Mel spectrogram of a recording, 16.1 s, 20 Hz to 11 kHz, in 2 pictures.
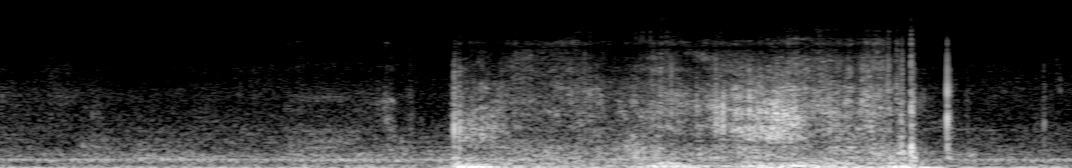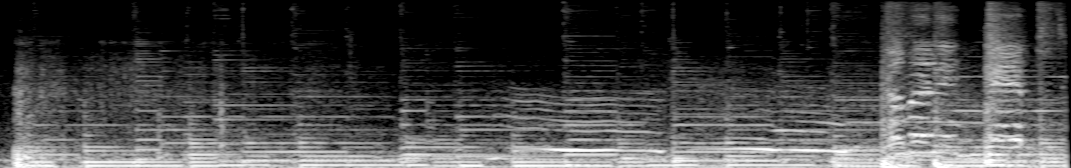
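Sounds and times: skis scraping metal rail: 3.9s - 7.2s
acoustic guitar music: 8.2s - 16.0s.

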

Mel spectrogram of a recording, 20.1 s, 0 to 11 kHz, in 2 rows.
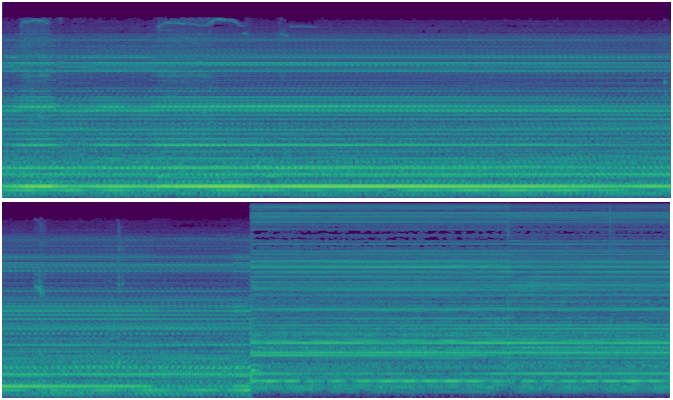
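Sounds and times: hydraulic press motor humming: 13.7s - 20.0s.

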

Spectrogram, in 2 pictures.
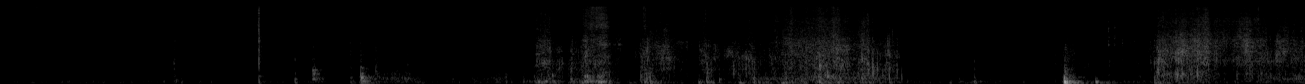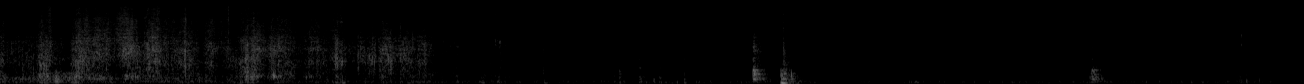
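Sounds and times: paper towel rustling and crinkling: 5.0s - 9.2s, 10.6s - 18.8s.

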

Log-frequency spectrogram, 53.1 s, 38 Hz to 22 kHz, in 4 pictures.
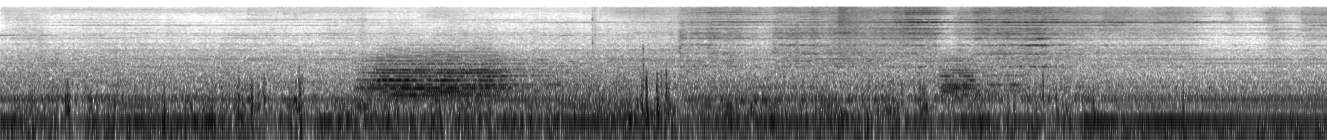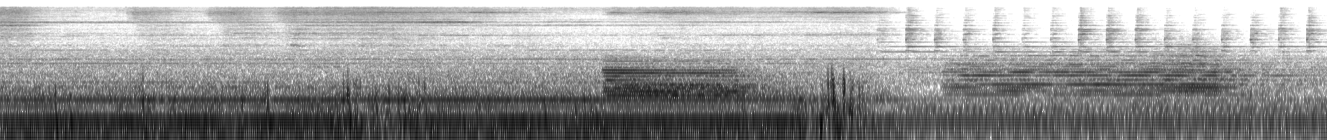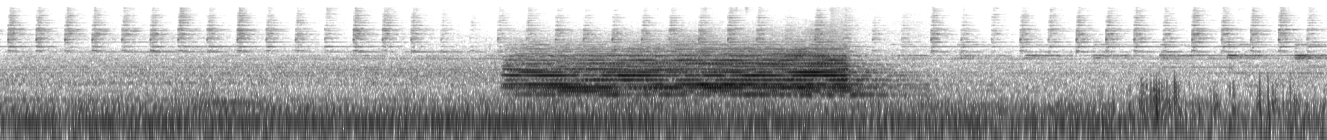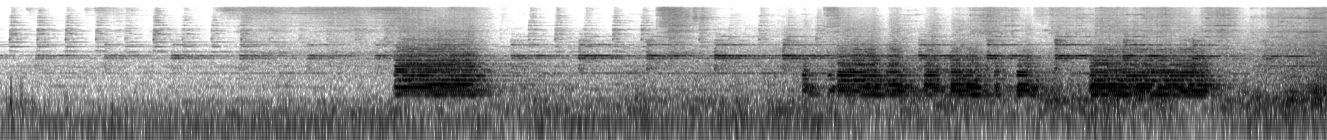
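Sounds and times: train air horn: 3.5s - 5.6s, 9.1s - 11.0s, 19.3s - 21.0s, 22.7s - 26.2s, 31.6s - 35.7s, 43.7s - 44.9s, 47.8s - 52.2s.

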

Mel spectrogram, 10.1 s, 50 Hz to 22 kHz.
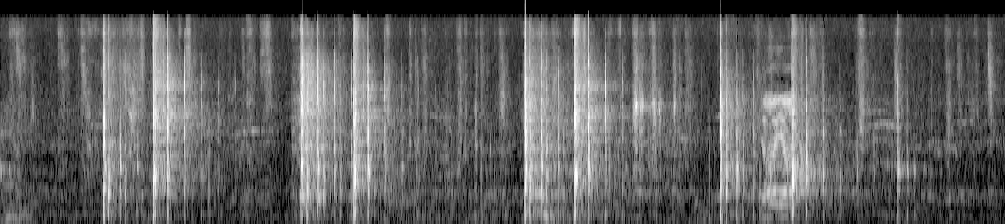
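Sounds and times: ball smacking against wall: 1.0s - 2.0s, 3.0s - 4.0s, 5.2s - 6.3s, 7.2s - 8.4s.

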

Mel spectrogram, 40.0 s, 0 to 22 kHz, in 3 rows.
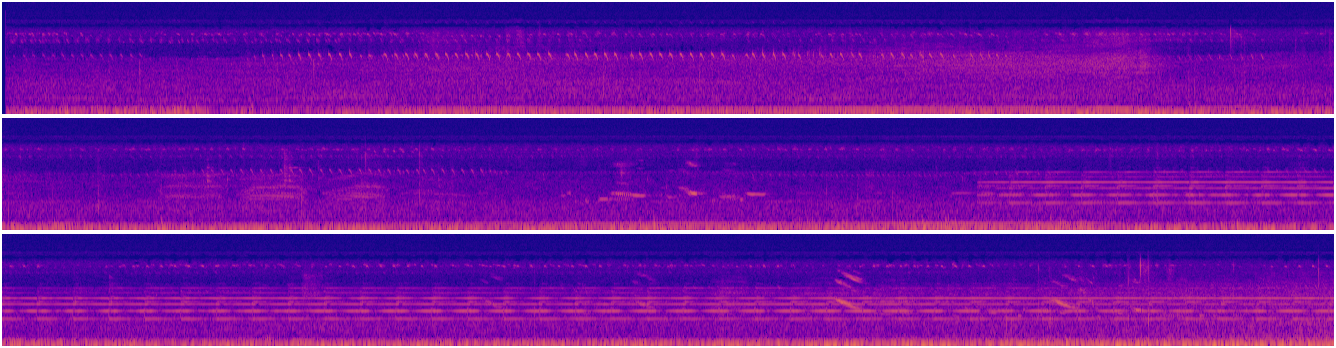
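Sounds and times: low rumble: 0.0s - 39.9s
soft bird calls: 14.8s - 21.3s
crow cawing: 15.0s - 17.3s.

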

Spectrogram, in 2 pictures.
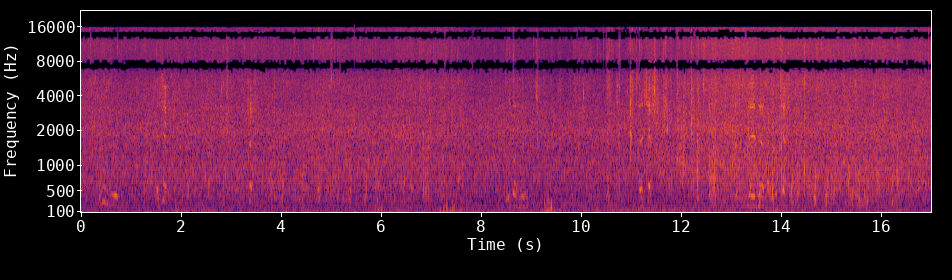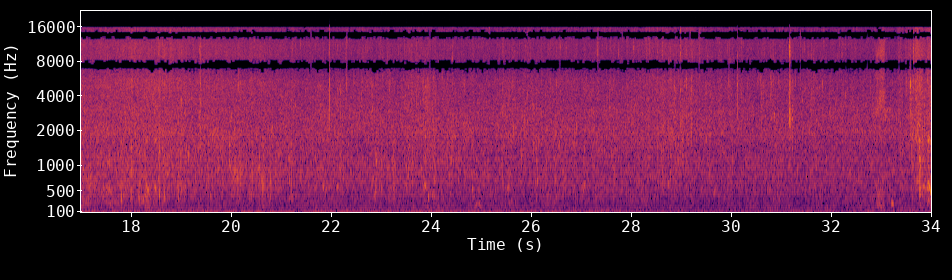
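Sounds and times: river running over stones: 0.0s - 34.0s
dog splashing through water: 2.0s - 7.8s, 9.9s - 31.0s, 33.2s - 34.0s.

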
